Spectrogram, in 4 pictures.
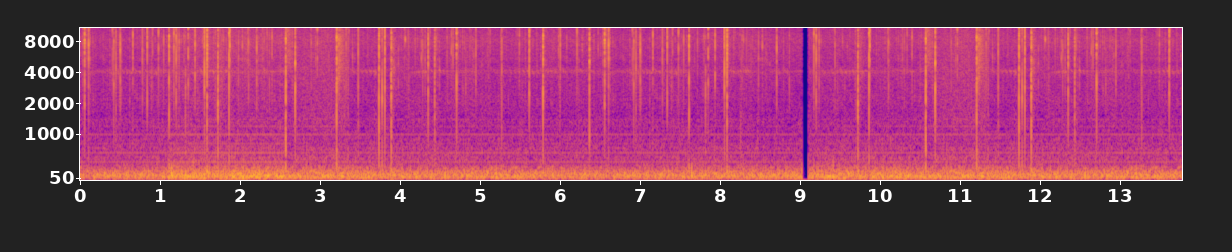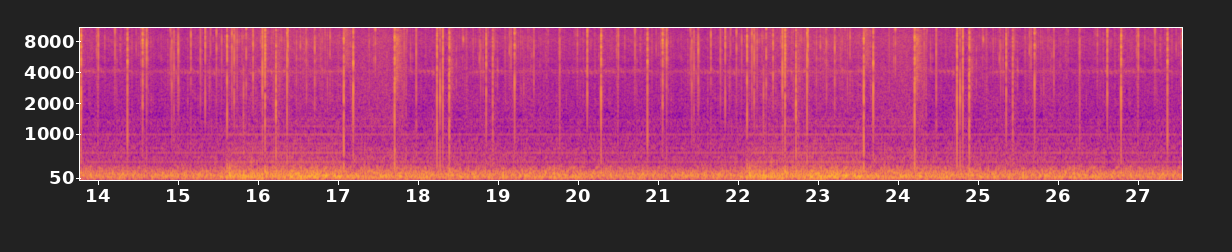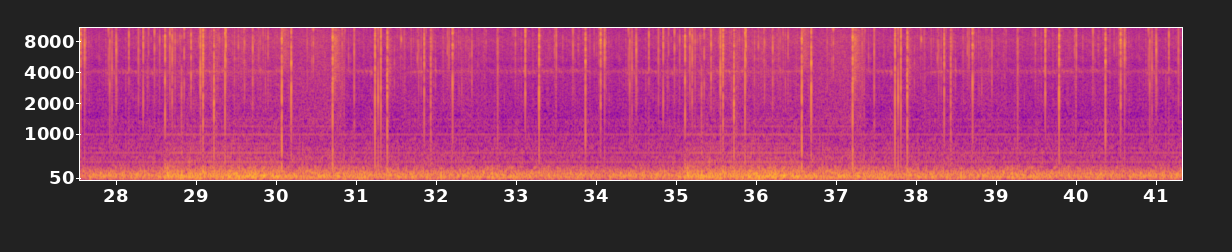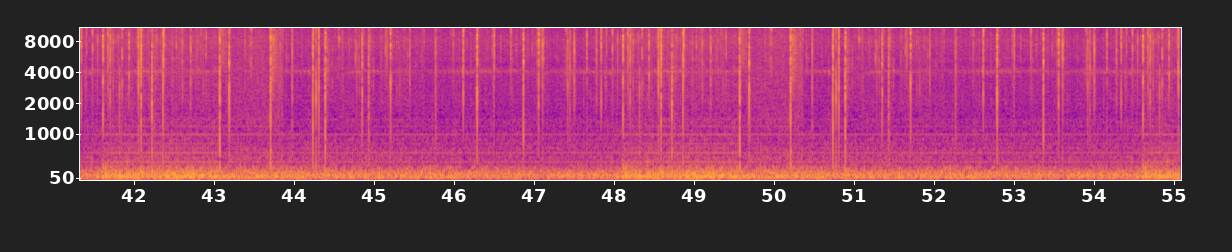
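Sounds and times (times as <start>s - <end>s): campfire crackling: 0.0s - 55.0s
sharp pops and snaps: 0.0s - 55.0s.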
